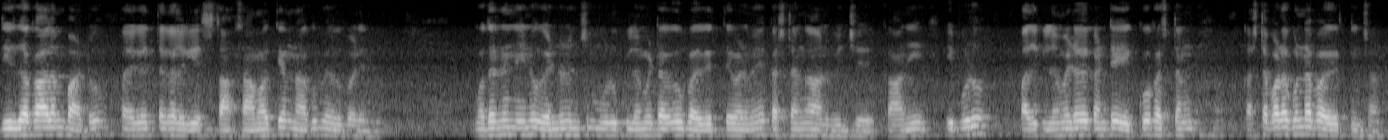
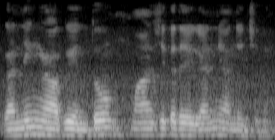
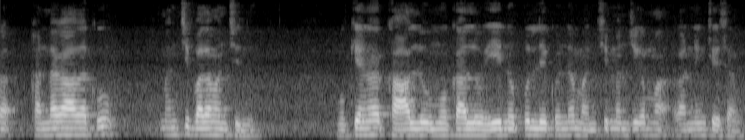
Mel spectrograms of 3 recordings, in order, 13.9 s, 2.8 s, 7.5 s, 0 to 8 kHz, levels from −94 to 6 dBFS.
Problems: none marked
